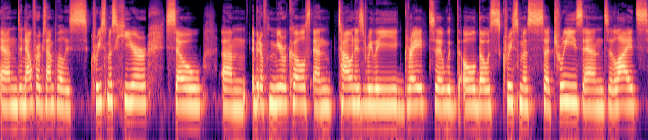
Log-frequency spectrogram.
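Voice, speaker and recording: A woman with a Russian accent speaks at a very slow pace with fairly even intonation. The recording is very clean, with a silent background. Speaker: Russian emigrant journalist. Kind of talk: interview. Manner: halting.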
